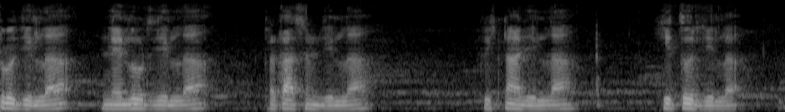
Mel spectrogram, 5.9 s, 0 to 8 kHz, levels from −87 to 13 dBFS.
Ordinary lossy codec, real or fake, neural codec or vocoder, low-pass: AAC, 32 kbps; real; none; 7.2 kHz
